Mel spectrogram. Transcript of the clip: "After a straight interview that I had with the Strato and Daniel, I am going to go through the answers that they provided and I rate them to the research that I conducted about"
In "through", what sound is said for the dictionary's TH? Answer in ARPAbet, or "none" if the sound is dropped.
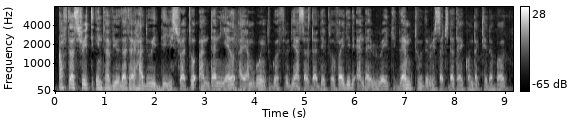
TH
